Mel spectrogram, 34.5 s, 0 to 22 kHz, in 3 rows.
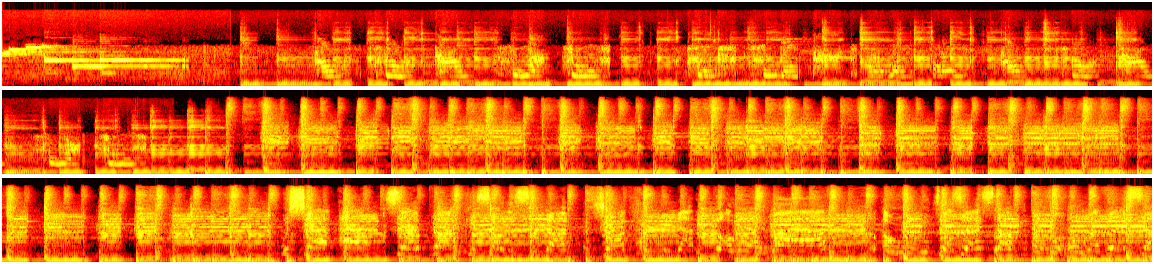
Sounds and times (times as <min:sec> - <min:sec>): Rhythm and blues: 0:00.0 - 0:34.5
Soul music: 0:00.0 - 0:34.5.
